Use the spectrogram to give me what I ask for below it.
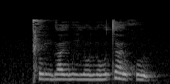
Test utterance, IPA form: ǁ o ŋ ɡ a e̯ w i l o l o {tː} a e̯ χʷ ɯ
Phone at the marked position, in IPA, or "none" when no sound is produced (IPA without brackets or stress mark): t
